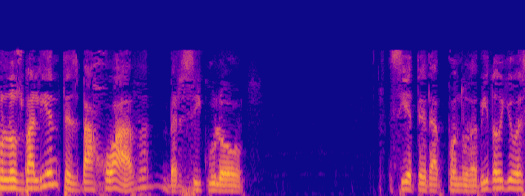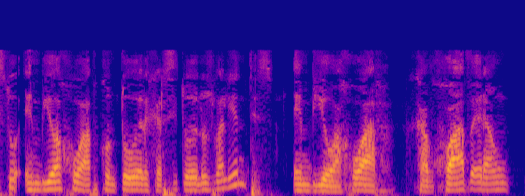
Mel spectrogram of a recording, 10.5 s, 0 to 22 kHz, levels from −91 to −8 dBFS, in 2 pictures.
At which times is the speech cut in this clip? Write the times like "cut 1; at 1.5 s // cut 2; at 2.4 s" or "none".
cut 1; at 8.2 s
